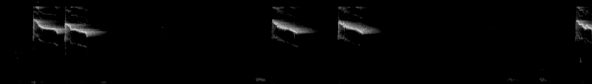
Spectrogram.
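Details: Buxton's white-eye giving rapid challenge calls meant to draw a response from other white-eyes: sharp, high, downward-slurred notes, mostly in pairs, separated by irregular pauses of one to two seconds.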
